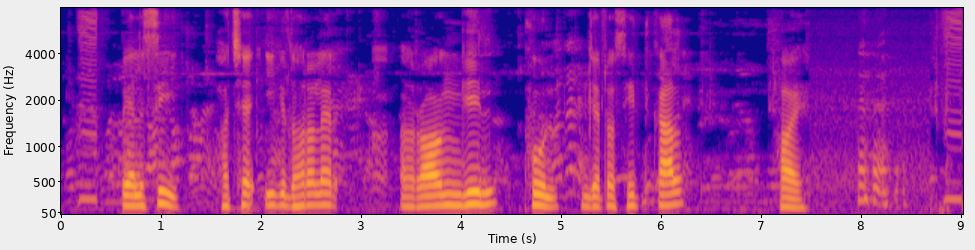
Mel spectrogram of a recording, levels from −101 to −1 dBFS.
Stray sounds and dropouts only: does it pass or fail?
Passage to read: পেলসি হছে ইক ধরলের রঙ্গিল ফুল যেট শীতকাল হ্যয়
fail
